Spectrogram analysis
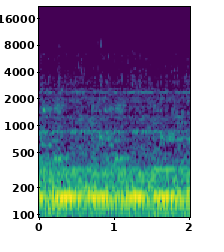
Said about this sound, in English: The constant noise of water slowly draining from the soaking tub in our bathroom could be heard. It wasn't a few seconds of water, either. This sounded like a full tub was being drained.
